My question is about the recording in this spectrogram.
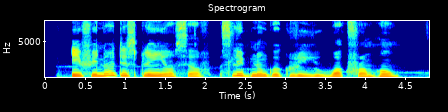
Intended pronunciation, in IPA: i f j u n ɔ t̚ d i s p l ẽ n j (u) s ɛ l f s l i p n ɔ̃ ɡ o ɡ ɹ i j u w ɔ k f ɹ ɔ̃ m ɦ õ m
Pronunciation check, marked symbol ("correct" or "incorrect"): incorrect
